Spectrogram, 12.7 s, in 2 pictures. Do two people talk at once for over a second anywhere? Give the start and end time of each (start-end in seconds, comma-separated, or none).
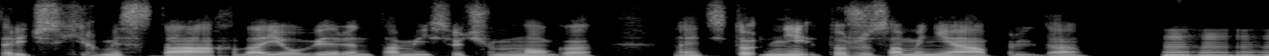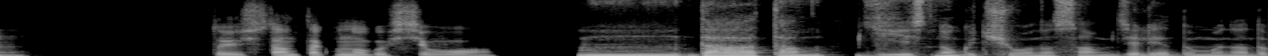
none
